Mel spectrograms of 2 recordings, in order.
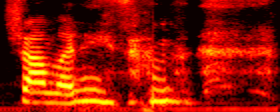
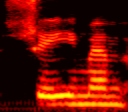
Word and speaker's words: shamanism: going to be on shamanism and yes I'm pronouncing it shamanism because normally scholars say shaman and shamanism rather than Shaymin or shamanism because shamanism with this pronunciation is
